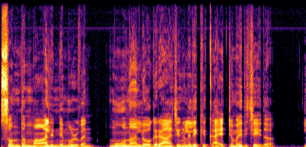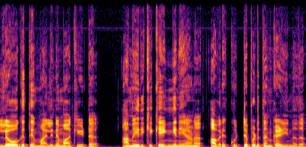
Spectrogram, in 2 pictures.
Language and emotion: Malayalam, disgusted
